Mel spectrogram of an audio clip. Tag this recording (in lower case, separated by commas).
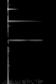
vehicle, bicycle bell, bell, bicycle, alarm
